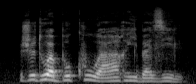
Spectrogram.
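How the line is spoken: Plain. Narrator (French): dit-il enfin

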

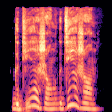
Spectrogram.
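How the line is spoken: Muttering. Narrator (Russian): бормотал

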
